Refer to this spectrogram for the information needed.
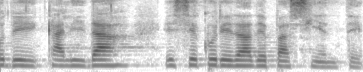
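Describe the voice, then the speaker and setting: In a Portuguese accent, a woman talks. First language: Portuguese (speaking Spanish). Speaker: healthcare quality specialist. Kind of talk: conference talk.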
